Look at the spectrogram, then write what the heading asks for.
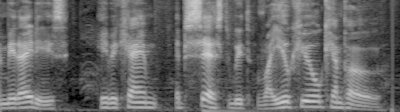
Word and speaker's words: Ryukyu Kempo: Then, somewhere in the mid-80s, he became obsessed with Ryukyu Kempo. Just the proper pronunciation.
